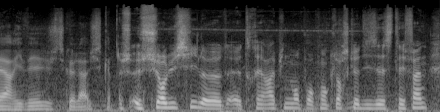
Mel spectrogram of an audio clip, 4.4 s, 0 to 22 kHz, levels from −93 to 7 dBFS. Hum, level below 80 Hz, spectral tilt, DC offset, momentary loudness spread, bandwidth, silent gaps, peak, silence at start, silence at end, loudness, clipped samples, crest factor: none; -44 dBFS; -4.5 dB/octave; under 0.1%; 10 LU; 18 kHz; none; -6 dBFS; 0 s; 0 s; -25 LUFS; under 0.1%; 20 dB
